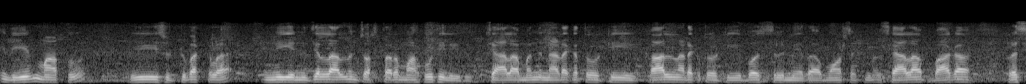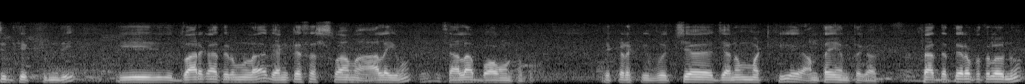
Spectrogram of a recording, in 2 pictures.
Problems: constant background noise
